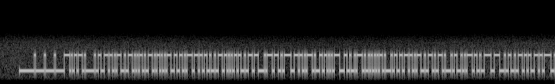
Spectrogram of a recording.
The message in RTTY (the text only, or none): W ZASADZIE PARLAMENT EUROPEJSKI ZAAKCEPTOWAL …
